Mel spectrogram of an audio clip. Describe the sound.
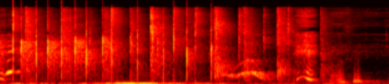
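An audience applauds after a chronicle segment, a dense, steady patter of many hands clapping, with voices calling out and cheering over it toward the end as the clapping thins.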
